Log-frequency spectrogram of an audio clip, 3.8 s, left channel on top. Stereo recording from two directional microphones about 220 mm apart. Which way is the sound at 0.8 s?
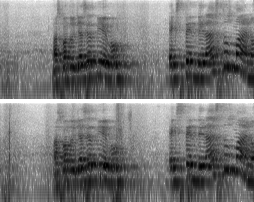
45° left (ahead or behind).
